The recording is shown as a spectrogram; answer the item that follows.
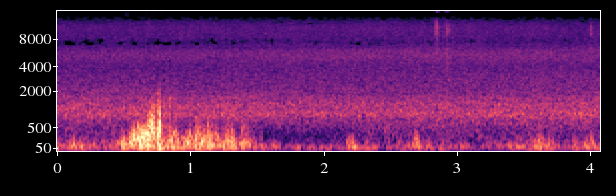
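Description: Wind buffeting the microphone outdoors, with one strong low gust rumble about half a second in, then a quieter steady rumble.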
